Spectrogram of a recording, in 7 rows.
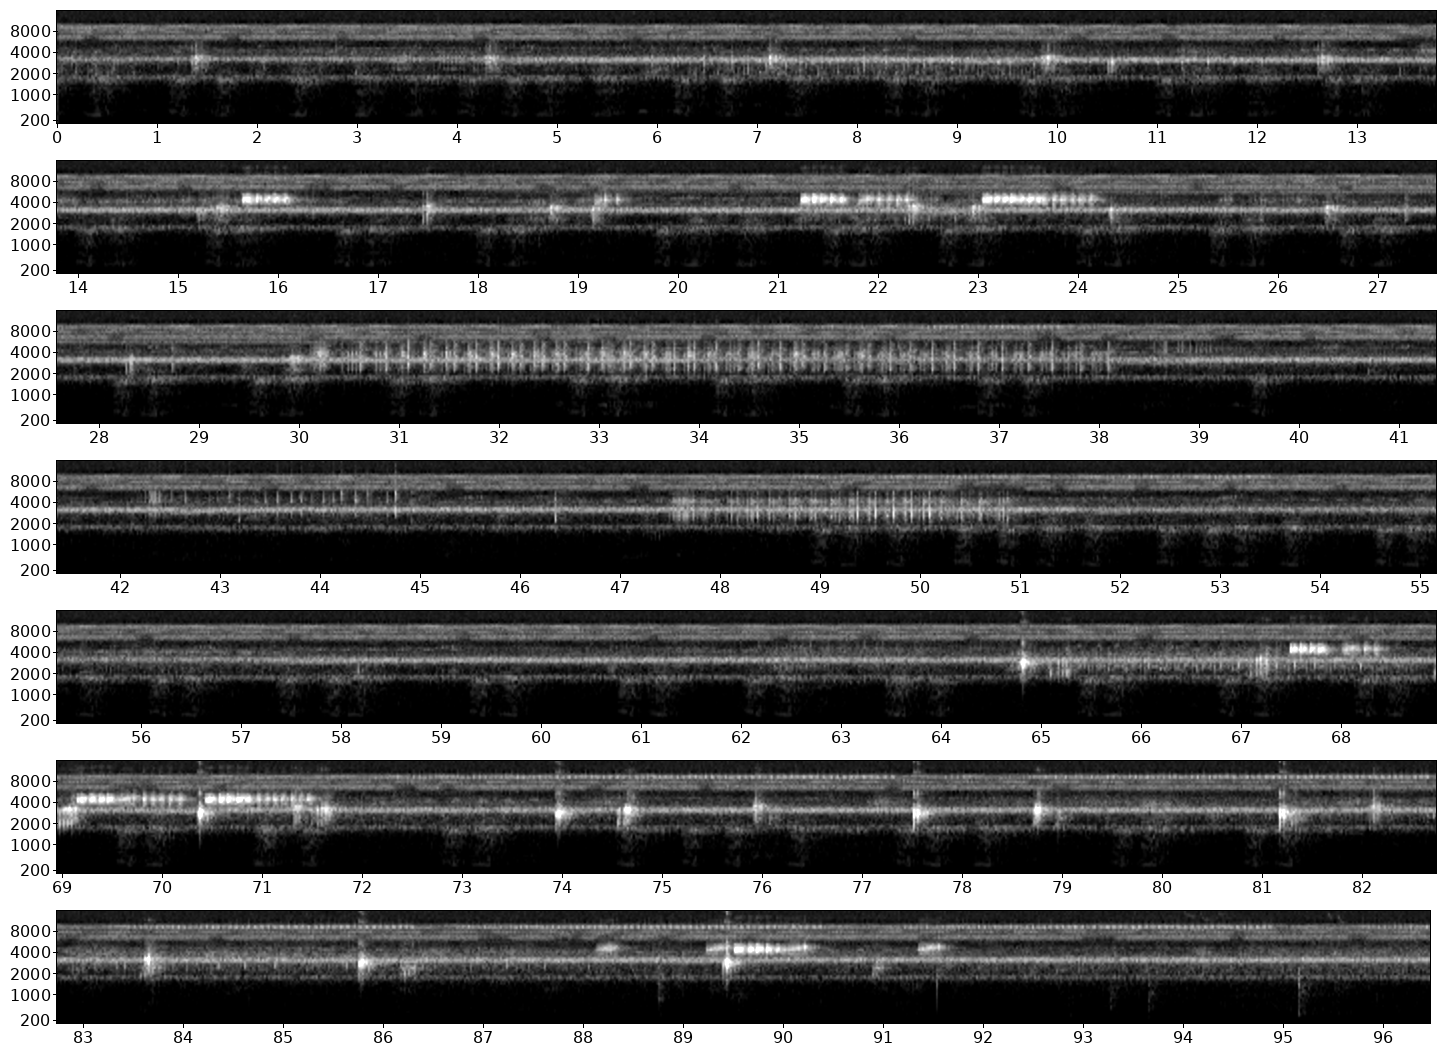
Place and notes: Koforidua, Ghana - Suburban Ghana Soundscapes 5: the Pond
A part of field recordings for soundscape ecology research and exhibition.
Rhythms and variations of vocal intensities of species in sound. Hum in sound comes from high tension cables running near the pond.
Recording format: Binaural.
Recording gear: Soundman OKM II into ZOOM F4.
Date: 22.04.2022.
Time: Between 00 and 5 AM.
